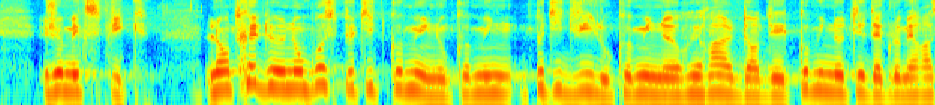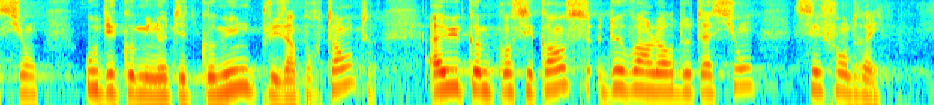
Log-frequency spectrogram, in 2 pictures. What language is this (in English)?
French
